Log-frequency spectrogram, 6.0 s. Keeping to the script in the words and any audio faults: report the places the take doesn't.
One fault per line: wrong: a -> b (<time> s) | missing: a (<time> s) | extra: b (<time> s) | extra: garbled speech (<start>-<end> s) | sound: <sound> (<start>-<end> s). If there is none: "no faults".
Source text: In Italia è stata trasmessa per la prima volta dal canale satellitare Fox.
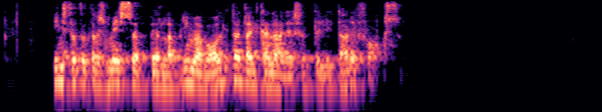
missing: Italia (0.6 s)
